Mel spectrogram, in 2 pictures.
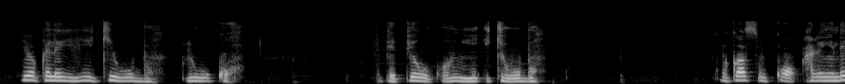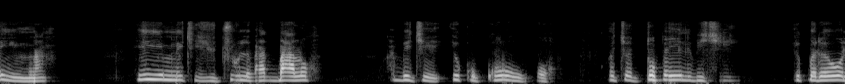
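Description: Choppy, robotic speech breaks up from 8.44 to 9.50 s, 10.18 to 11.06 s, 13.48 to 14.40 s and 14.88 to 16.16 s. This is repeated packet loss: short holes, the longest 59 ms, are patched by stretching the preceding sound, covering up to about a quarter of the later stretches. Nothing is heard above 8 kHz, which fits a G.722 call codec at 64 kbps.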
